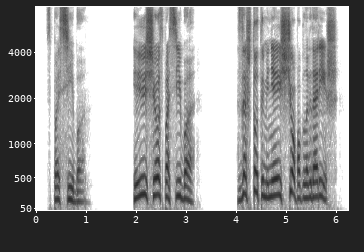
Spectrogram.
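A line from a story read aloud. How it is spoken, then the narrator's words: Growling. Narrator (Russian): прорычал Рей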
